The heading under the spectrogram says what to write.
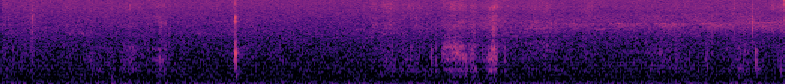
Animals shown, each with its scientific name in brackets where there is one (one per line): Ovenbird (Seiurus aurocapilla)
